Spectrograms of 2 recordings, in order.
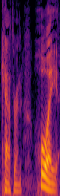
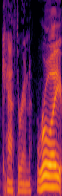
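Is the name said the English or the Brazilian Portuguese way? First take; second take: Brazilian Portuguese; English. First: The name is said the Brazilian Portuguese way. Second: The name is said the English way.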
